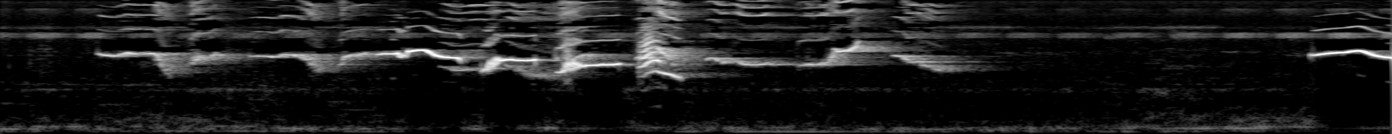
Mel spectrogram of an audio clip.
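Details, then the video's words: Oriental magpie-robin (kacer) lure song for stressed birds that went quiet; a flowing chain of whistled slides and trills with several loud emphatic notes near the middle, over steady low background noise, ending in one clear whistle. "PANCINGAN PEMIKAT KACER SETRES MACET BUNYI LANGSUNG GACOR"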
